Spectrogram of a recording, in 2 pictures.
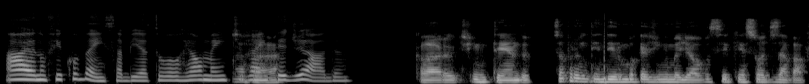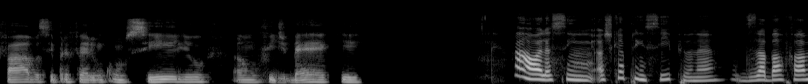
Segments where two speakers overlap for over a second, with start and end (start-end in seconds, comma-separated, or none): none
